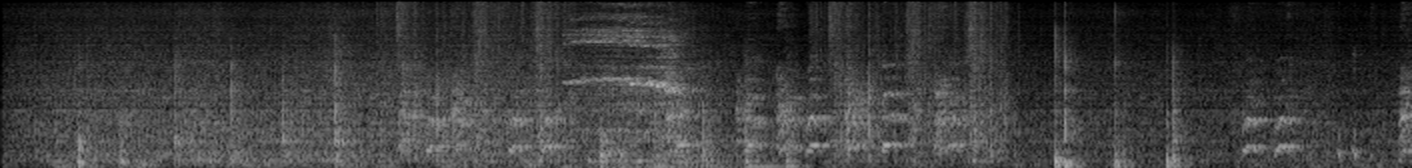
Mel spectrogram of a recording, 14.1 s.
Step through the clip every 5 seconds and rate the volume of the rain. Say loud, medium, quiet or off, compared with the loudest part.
loud, medium, medium.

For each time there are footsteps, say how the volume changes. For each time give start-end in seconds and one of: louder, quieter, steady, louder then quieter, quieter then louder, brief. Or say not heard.
0.6-11.9 steady.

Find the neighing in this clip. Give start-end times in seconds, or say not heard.
5.6-7.2.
